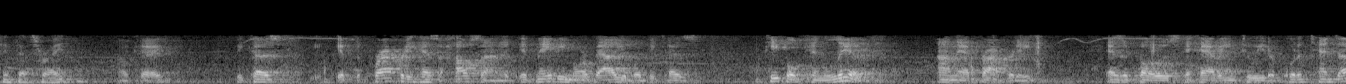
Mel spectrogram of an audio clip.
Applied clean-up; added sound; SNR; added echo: none; Crowd; 18 dB; none.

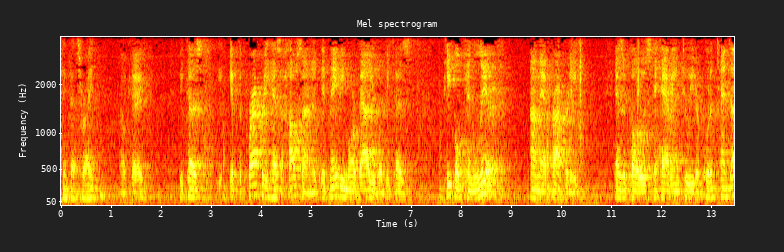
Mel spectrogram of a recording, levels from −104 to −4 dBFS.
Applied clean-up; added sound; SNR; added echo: none; none; none; none.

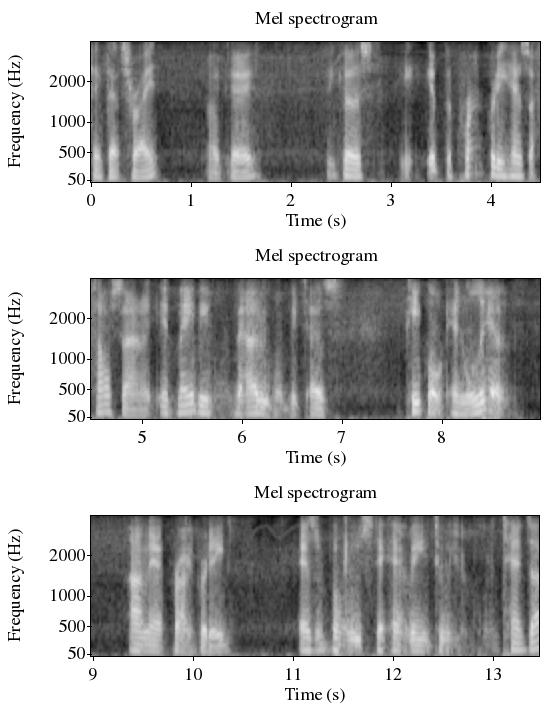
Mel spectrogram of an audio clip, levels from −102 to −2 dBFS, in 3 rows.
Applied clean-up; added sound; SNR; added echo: neural separator model SepFormer WHAM!.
